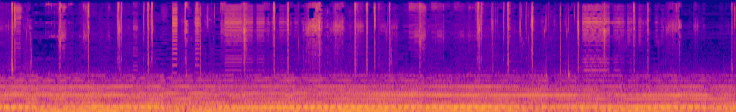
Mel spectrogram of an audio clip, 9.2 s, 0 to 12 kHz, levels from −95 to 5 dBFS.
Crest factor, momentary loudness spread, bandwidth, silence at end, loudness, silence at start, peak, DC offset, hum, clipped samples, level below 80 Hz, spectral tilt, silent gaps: 18 dB; 4 LU; 11.5 kHz; 0 s; -26 LUFS; 0 s; -6 dBFS; under 0.1%; 50 Hz at -30 dBFS; under 0.1%; -30 dBFS; -5.5 dB/octave; none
